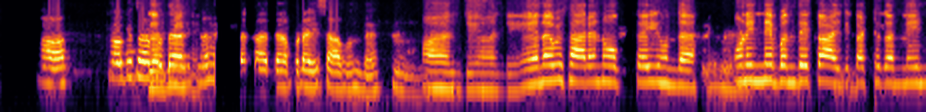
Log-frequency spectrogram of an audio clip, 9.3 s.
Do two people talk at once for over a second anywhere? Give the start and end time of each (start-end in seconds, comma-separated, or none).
none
